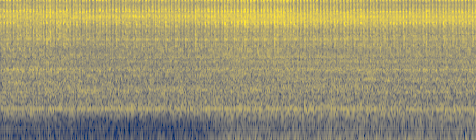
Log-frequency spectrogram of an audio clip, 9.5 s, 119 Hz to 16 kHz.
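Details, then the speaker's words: BMW X6 with "full engine power no longer available" message; customer reports rattle from engine when hot: loud, fast, busy rattle steadily over the running hot engine; source not yet found. "okay couple of things which the customer says has a rattling noise which is hearing from the engine when the engine gets hot and that sound is not funny it's really scary"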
